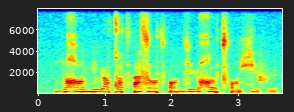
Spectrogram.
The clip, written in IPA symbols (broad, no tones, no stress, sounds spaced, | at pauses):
ʎ ʊ ʁ ɔ ɲ ɪ l y tˤ ʏ t͡sʼ a z ɔ t͡sʼ ɔ n z y χ ʊ t͡sʼ ɔ ç ɪ f ʏ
